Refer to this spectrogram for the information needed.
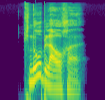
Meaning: dative singular of Knoblauch
- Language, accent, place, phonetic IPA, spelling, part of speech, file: German, Germany, Berlin, [ˈknoːpˌlaʊ̯xə], Knoblauche, noun, De-Knoblauche.ogg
